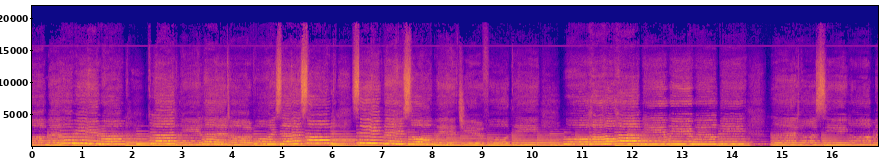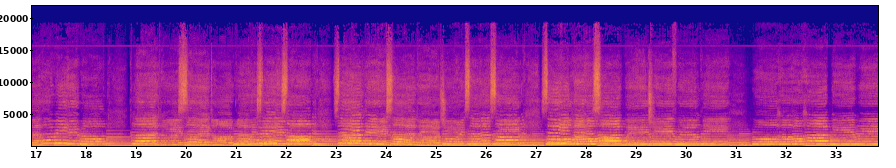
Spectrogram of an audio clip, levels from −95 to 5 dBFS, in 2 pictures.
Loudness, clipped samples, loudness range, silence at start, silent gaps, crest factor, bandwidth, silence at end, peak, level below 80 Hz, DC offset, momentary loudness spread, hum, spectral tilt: -16 LUFS; under 0.1%; 5 LU; 0 s; none; 14 dB; 19 kHz; 0 s; -2 dBFS; -42 dBFS; under 0.1%; 9 LU; none; -5.5 dB/octave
